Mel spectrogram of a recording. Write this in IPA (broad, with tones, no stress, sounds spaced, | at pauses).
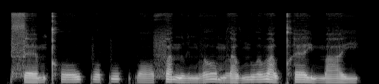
s ɛː˩˧ m kʰ oː˧˥ w p o˧˥ p uː˥˨ k̚ p ɔː˩˧ f a˥˨ n ʋ i˩ n l ɤː˥˨ m l a˩˧ w n u˧˥ ə̯ ʋ a˧˩ w kʰ ɛː˥˨ j m a˩ j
